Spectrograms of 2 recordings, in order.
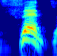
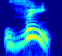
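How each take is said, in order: First: Z said as "zed"; non-American Z. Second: Z said as "zee"; American Z. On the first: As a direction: say Z to rhyme with "bed", ending on a d. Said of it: "We call it". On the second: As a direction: say Z to rhyme with "see". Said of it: "In this country, they call that last letter". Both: Shown as a demonstration.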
